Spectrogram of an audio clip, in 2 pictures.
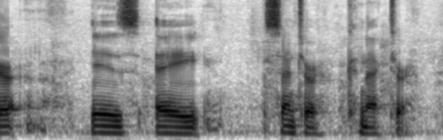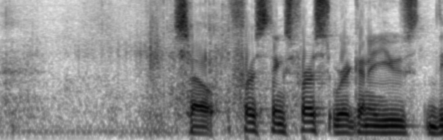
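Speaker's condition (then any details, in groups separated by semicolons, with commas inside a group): No condition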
